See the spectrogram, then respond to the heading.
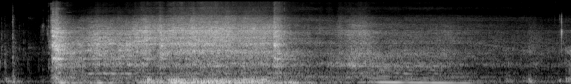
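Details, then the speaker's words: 1986 Corvette, rebuilt L98 TPI V8, with a restart problem after heat soak: the engine cranks for a couple of seconds without catching, then fades. The two-week-old battery was dead. "H battery was dead. Guess that's what I get for getting the value."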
